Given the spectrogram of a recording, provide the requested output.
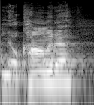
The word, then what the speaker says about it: Milkomeda: a crypto protocol called milco maida as far as the pronunciation some will call it milkomeda some will call it something else i am going to stick with milkomeda the reason why that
